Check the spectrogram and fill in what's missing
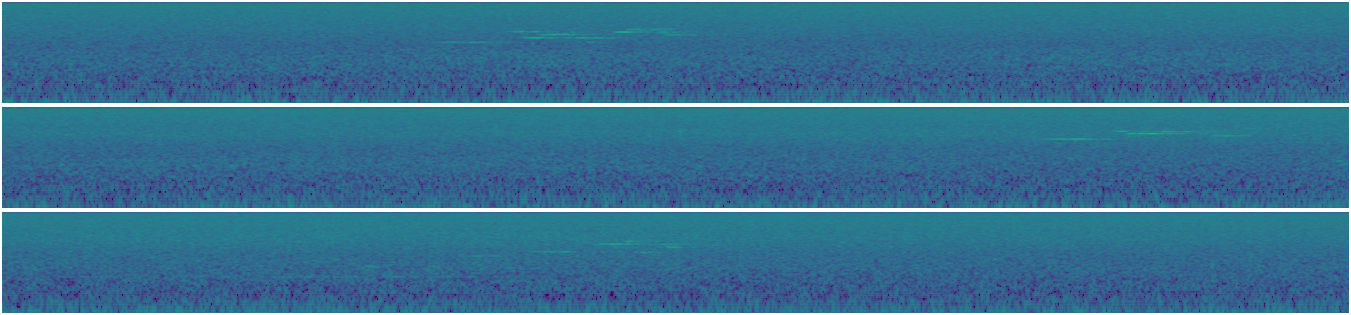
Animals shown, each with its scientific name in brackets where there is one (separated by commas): Hermit Thrush (Catharus guttatus)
